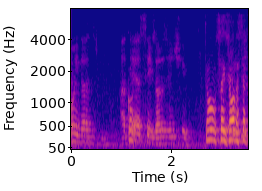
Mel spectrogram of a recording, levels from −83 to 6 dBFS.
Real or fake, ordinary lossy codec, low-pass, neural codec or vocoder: real; Opus, 24 kbps; 7.2 kHz; none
